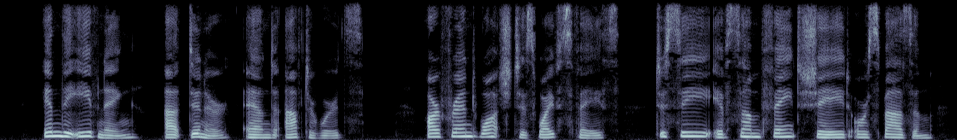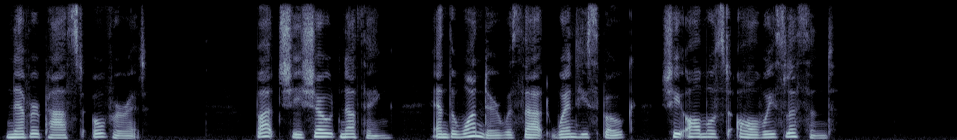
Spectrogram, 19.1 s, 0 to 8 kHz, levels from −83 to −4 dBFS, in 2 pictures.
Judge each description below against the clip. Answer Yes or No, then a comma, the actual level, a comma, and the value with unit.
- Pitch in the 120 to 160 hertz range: No, medium, 170 Hz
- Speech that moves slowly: Yes, slow, 130 wpm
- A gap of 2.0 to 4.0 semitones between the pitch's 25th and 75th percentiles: No, average, 4.5 semitones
